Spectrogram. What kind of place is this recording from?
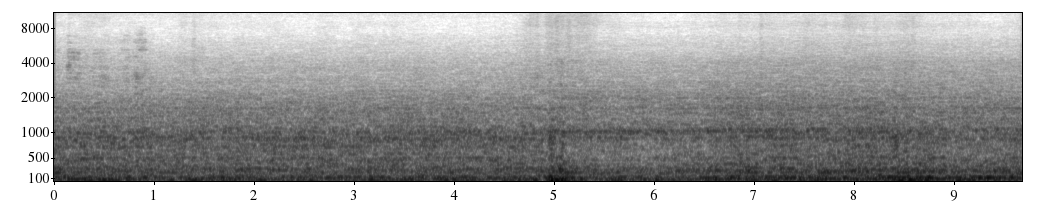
car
